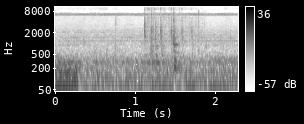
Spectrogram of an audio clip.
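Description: A short run of quick light clicks and knocks about a second in, from fishing rods and reels being handled and set down, over a faint steady hum.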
